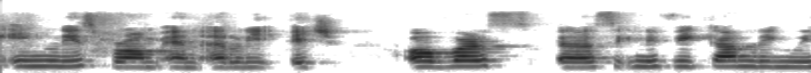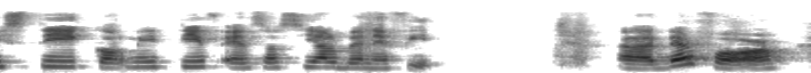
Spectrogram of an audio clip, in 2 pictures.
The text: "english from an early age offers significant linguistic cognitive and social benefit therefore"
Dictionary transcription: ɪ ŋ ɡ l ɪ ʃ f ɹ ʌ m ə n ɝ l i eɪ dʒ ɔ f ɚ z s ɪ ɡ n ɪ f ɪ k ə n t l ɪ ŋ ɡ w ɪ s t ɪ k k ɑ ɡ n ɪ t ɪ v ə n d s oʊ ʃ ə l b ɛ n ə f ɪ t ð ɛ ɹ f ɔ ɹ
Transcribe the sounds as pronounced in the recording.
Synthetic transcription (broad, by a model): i ŋ ɡ l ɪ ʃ f ɹ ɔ m ə n ɝ l i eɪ tʃ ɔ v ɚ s s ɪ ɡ n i f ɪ k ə n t l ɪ ŋ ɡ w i s t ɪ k k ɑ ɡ n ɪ t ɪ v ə n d s oʊ s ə l b ɛ n ə f ɪ t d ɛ ɹ f ɔ ɹ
